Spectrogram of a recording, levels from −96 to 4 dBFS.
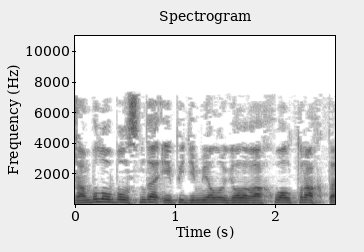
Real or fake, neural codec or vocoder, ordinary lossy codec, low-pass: real; none; MP3, 32 kbps; 7.2 kHz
